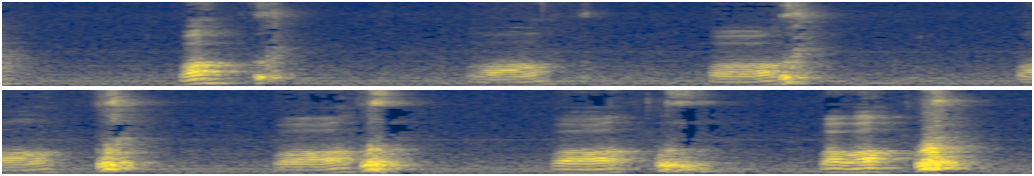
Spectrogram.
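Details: Dog giving a series of short, harmonic barks and growly whines, about eight bursts spaced roughly a second apart over ten seconds, indoors in a small room.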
